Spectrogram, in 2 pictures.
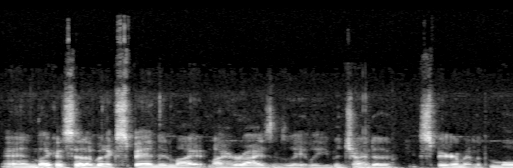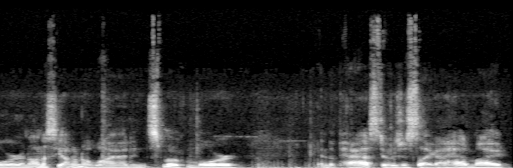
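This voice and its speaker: A man's voice: lowish voice, fairly even intonation, a little fast, warm tone, muffled recording. A man talking casually to viewers in a rambling, laid-back, informal vlog style. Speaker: vlogger. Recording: some background noise.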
